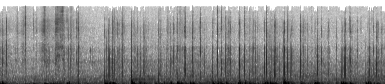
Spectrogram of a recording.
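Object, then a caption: Stretched canvas on wooden frame. A small white painter's canvas stretched on a wooden frame with a hollow back, held in both hands, is scratched and tapped with fingertips across its front and edges. Dry scratching strokes mix with quick, soft taps that give low, hollow drum-like thumps from the taut surface.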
